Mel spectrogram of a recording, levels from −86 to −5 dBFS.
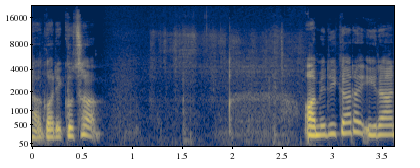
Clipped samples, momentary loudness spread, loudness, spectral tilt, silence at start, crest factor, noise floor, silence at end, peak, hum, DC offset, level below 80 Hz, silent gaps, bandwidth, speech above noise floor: under 0.1%; 25 LU; -23 LUFS; -4.5 dB/octave; 0 s; 24 dB; -53 dBFS; 0 s; -2 dBFS; none; under 0.1%; -64 dBFS; none; over 20 kHz; 31 dB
